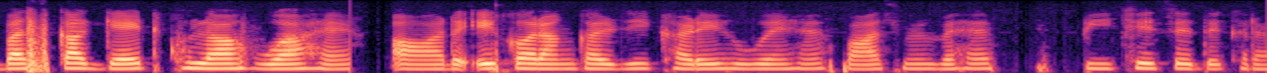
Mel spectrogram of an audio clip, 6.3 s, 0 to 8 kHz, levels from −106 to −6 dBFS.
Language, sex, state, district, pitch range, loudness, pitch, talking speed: Hindi, female, Rajasthan, Nagaur, 190-200 Hz, -19 LUFS, 195 Hz, 210 wpm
